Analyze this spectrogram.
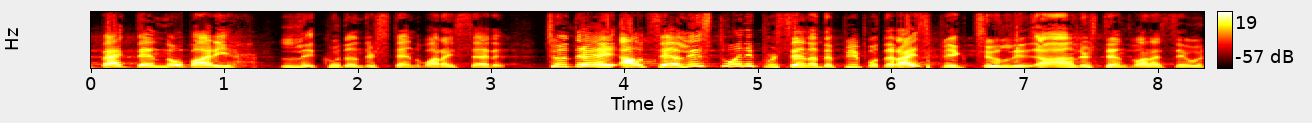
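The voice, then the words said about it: Strong non-native English accent. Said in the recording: “broken English that you know that I speak so well, if you think my accent is bad today”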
